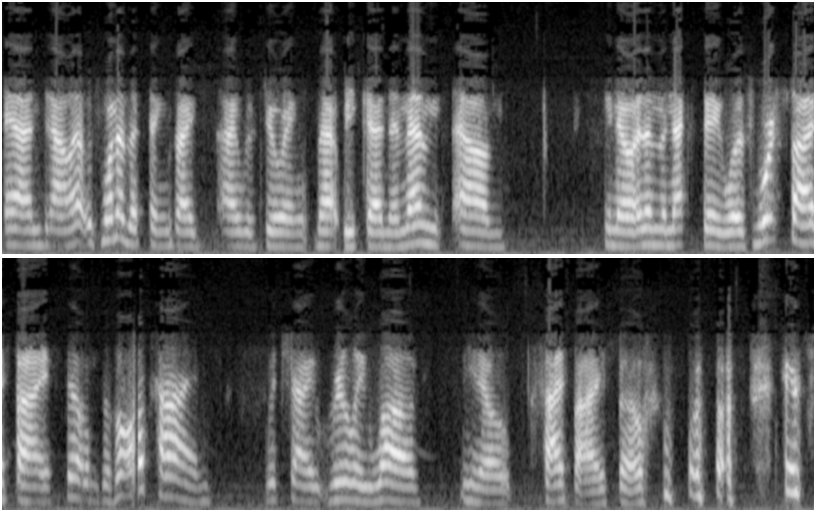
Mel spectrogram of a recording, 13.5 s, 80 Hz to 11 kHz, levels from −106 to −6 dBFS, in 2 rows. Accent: American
